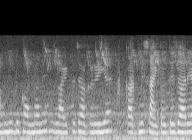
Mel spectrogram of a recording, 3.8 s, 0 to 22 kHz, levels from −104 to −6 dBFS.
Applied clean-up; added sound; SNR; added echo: none; Fowl; 7 dB; none.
